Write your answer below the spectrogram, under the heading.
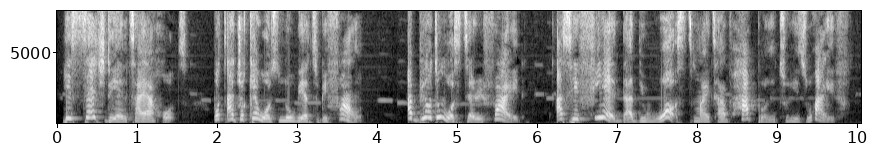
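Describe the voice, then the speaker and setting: Expressive woman telling a folktale. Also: mid-range voice, husky, dry recording. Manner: expressive, deliberate storytelling. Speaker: storyteller. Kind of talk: dramatic scripted folktale narration.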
